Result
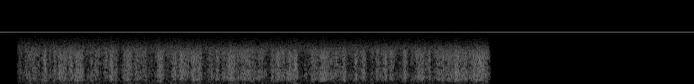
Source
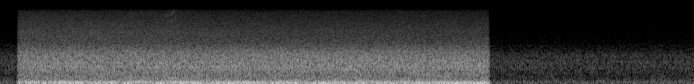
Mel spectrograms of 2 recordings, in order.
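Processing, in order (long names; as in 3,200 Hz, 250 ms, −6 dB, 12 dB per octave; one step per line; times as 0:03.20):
gate on every frequency bin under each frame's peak −20 dB weak
switching amplifier with a slow clock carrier 4,500 Hz
level −5.5 dB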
